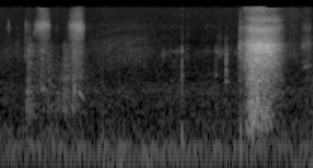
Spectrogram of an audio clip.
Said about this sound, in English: Are you okay? Well, that's staying in. My demon sneeze.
